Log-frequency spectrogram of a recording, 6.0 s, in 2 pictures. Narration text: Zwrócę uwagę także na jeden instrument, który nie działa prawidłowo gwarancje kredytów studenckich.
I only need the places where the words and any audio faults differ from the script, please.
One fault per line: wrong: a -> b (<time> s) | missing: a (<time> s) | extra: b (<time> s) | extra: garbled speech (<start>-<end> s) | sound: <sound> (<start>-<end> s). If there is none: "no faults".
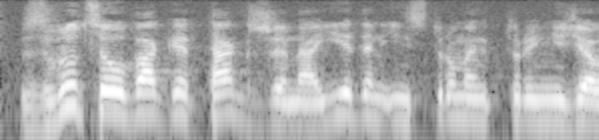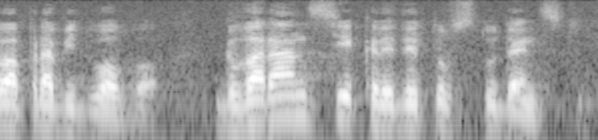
no faults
